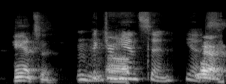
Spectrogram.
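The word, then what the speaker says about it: Hanson: And then I have from Prager University, David, how do you pronounce his name? Hansen.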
